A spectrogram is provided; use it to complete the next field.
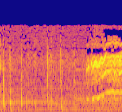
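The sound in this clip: Young Arthur's horse gallops back to the tournament: a rhythmic run of sharp, fairly faint hoofbeat thuds at a steady pace, after which a louder sustained tonal sound takes over.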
